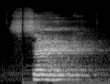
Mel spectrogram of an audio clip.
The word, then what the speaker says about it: SAANC: And somebody said to me earlier, SAANC rhymes with thank.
